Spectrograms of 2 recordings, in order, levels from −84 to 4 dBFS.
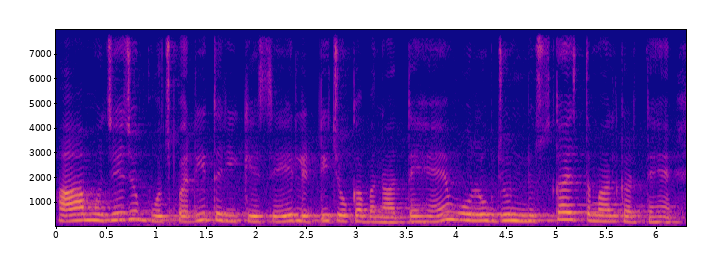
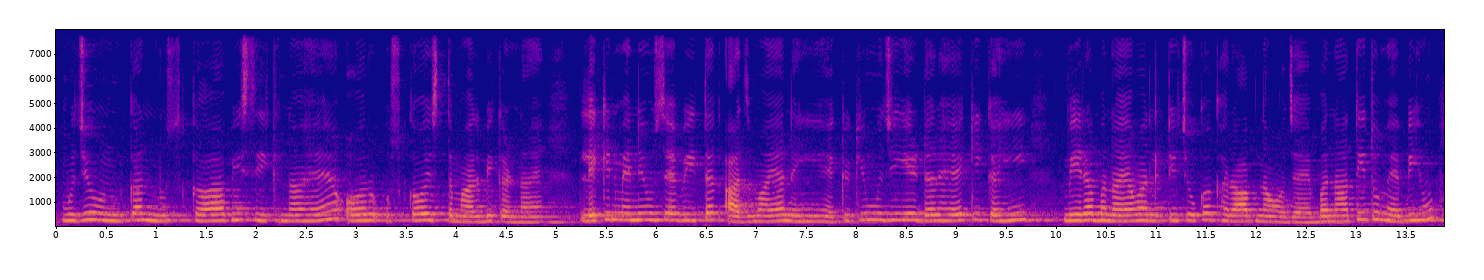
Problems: constant background noise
